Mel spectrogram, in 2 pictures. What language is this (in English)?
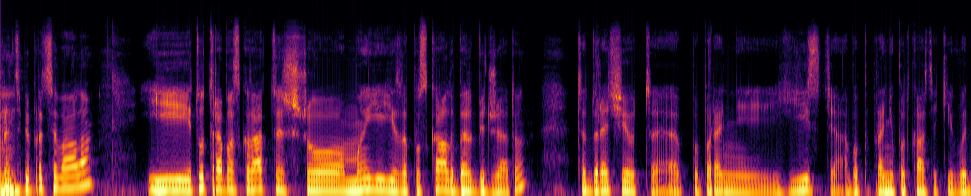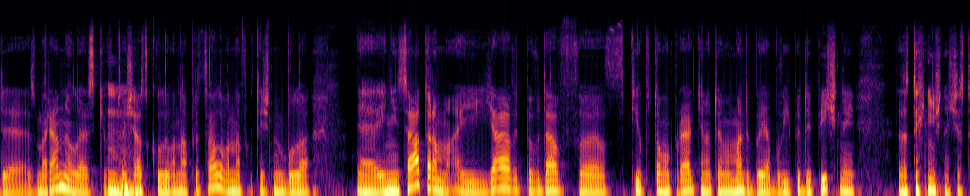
Ukrainian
